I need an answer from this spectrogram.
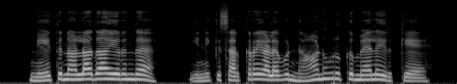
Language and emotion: Tamil, sad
